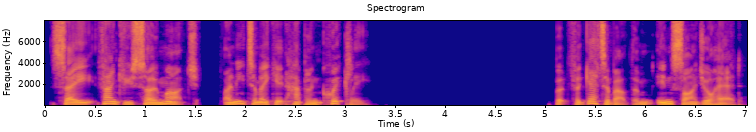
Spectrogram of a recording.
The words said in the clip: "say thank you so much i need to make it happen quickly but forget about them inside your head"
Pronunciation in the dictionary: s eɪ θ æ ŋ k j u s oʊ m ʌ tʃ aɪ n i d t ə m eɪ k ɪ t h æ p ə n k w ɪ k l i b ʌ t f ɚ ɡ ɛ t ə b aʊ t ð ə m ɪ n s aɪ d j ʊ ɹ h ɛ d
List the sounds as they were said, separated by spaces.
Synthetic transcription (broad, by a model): s eɪ θ æ ŋ k j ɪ s oʊ m ʌ tʃ aɪ n i d t ə m eɪ k ɪ t h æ p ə n k w ɪ k l i b ʌ t f ɚ ɡ ɛ t ə b aʊ t ð ə m ɪ n s aɪ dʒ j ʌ ɹ h ɛ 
